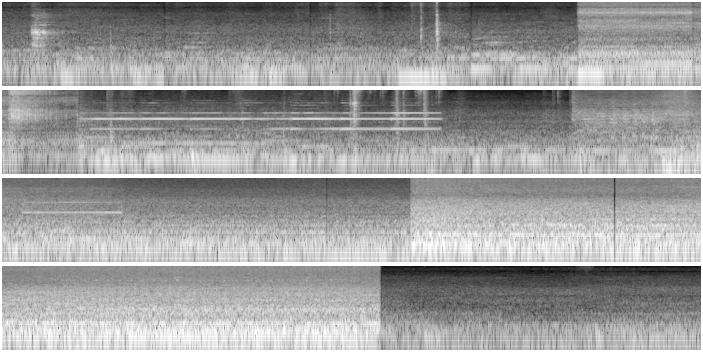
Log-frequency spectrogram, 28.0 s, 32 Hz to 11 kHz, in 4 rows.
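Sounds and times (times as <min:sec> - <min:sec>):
harsh starter and engine noise: 0:05.8 - 0:07.8, 0:12.6 - 0:15.8, 0:18.0 - 0:24.8
low engine hum: 0:12.9 - 0:24.8.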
